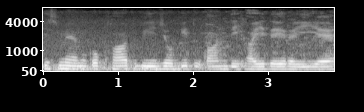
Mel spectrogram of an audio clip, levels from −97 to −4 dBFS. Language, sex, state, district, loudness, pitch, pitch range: Hindi, male, Uttar Pradesh, Shamli, -14 LUFS, 130 Hz, 125-135 Hz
